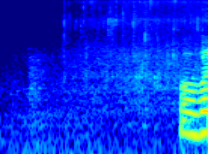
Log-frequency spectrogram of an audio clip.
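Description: Faint sizzling of aval (poha) vadai deep-frying in hot oil. A voice begins just before the end.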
